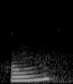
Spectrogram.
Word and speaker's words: HUM: The Tibetans pronounce it more H-U-N-G, home.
